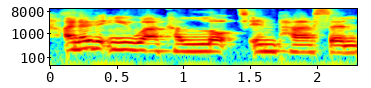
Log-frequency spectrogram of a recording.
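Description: A woman speaks at medium pitch with fairly even intonation in a plain, everyday voice. The background is quiet. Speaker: podcast host. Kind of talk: casual interview conversation.

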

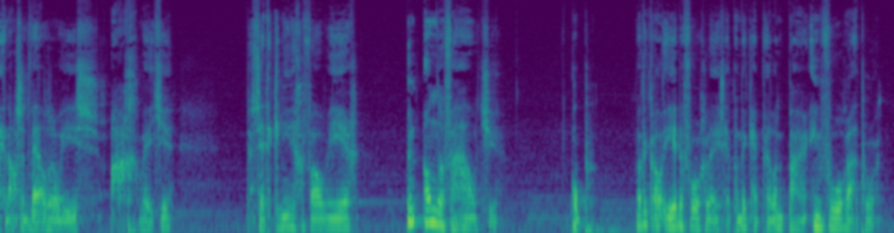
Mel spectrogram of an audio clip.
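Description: Somewhat breathy and fairly low in pitch, a man speaks at a moderate pace with long, frequent pauses. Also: ordinary pitch variation. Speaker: children's storyteller. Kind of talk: casual chat; bedtime story reading. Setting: home in quarantine. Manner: gentle.

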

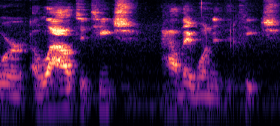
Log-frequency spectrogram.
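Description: Noticeable background noise runs behind a man who talks at a moderate pace. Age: 40s. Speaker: podcast guest. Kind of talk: casual chat.

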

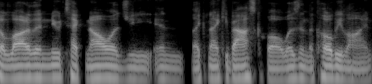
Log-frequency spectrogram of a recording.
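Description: Against a quiet background, a man speaks at a very deep, low pitch, the sound dry and close with no echo. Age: 20s. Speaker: sneaker podcast host. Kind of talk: casual chat.

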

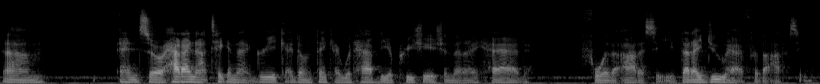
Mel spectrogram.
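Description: A man talks at a fairly quick clip in a fairly low pitch, his voice somewhat breathy. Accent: American. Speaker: university professor of classics. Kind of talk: casual interview chat. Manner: hesitant, filler-heavy.

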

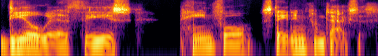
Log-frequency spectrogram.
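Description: A man in an ordinary speaking voice at medium pitch, with ordinary pitch variation and a fairly slow pace. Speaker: financial advisor. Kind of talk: interview discussion. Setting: video webinar.

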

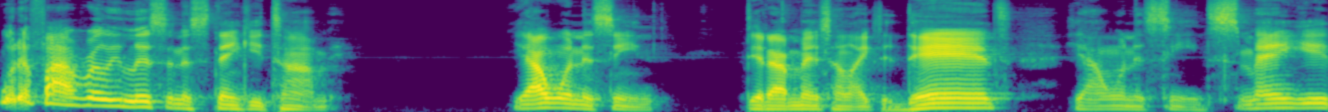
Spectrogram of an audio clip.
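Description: Animated and bright with a sharp tone, a man with an American accent talks at a fairly quick pace and medium pitch, with very wide pitch swings, big swings in loudness and long, frequent pauses. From US Northeast, Bronx, New York. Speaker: podcast host, music producer. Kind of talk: casual monologue.

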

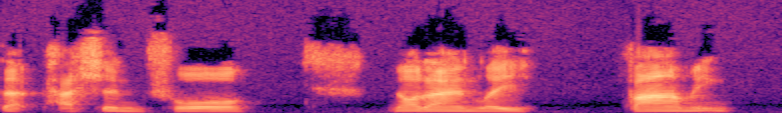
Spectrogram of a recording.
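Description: This man talks at a fairly slow pace in a fairly low voice. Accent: Australian. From Australia, Melbourne. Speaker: farmer. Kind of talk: interview.

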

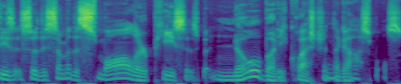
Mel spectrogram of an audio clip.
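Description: In a dry, close sound with no echo and a silent background on a very clean recording, a man with an American accent and vocal fry talks at a moderate pace with ordinary pitch variation. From Michigan. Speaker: theology professor and pastor. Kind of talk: interview on church history.

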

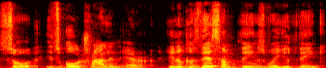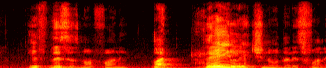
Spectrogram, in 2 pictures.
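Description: Very wide pitch swings and vocal fry mark this voice, which moves at a fairly quick pace. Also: man. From Zimbabwe. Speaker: stand-up comedian. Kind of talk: casual interview chat.

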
